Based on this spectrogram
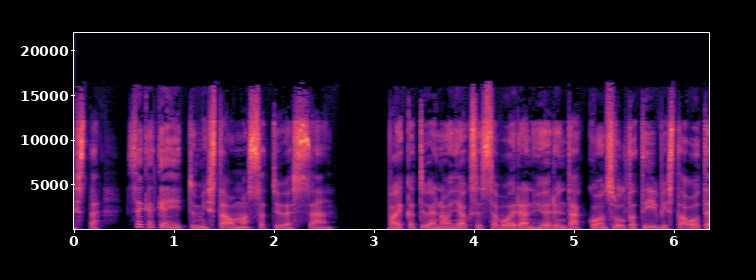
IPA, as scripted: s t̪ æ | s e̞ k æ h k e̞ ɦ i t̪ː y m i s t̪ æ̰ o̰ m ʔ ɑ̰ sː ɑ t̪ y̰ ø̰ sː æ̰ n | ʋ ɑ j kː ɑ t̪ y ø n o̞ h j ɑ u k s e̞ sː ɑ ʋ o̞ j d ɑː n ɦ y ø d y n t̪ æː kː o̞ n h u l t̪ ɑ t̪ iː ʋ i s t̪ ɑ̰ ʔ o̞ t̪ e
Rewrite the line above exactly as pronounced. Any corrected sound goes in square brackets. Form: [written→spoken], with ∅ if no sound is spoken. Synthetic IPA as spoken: s t̪ æ | s e̞ k æ [h→∅] k e̞ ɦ i t̪ː y m i s t̪ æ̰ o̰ m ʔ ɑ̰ sː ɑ t̪ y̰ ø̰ sː [æ̰→æ̰ː] n | ʋ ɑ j kː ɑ t̪ y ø n o̞ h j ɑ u k s e̞ sː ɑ ʋ o̞ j d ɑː n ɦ y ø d y n t̪ æː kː o̞ n [h→s] u l t̪ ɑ t̪ iː ʋ i s t̪ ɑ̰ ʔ o̞ t̪ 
